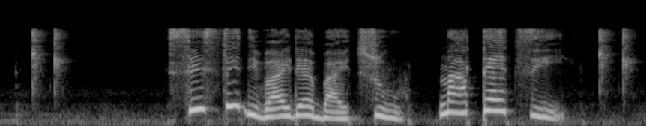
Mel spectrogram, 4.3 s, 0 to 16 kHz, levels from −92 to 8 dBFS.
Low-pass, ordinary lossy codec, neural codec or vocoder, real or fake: 7.2 kHz; none; codec, 16 kHz, 16 kbps, FunCodec, trained on Chinese and English, 50 frames a second; fake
